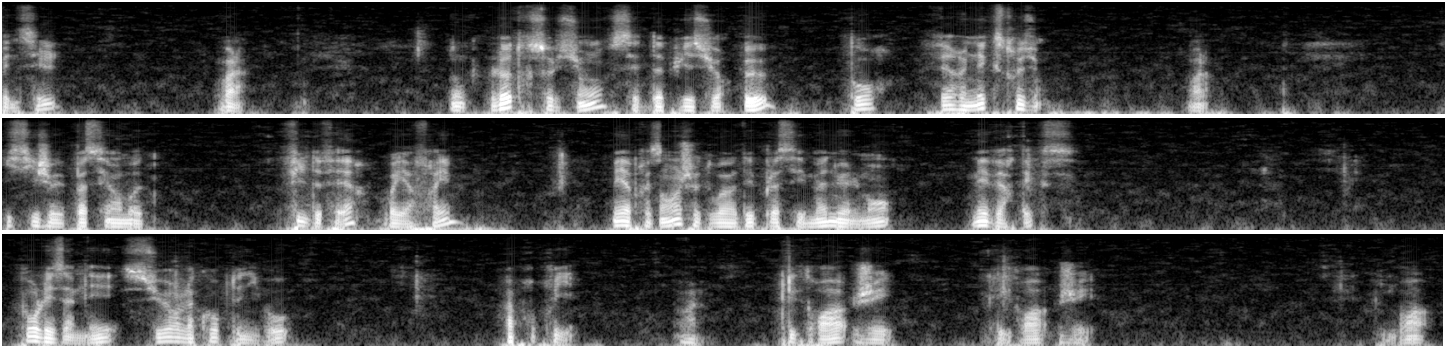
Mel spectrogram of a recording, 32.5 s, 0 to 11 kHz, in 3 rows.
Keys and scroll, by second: 7.5 e, 15.0 g, 18.6 g, 20.9 g, 23.0 g, 24.7 g, 27.5 g, 29.2 g, 31.7 g.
